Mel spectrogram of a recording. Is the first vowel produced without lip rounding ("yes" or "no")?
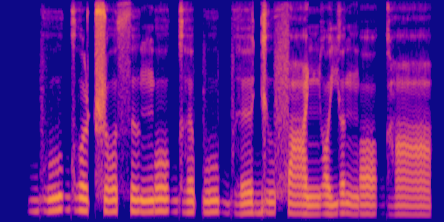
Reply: no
